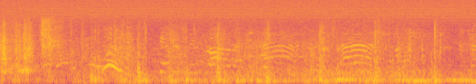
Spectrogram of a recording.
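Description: Amusement park ride train rumbling steadily along its track with riders aboard. The riders' voices call out over it in several rising-and-falling cries around the middle.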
